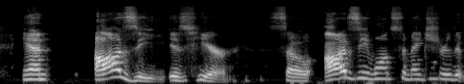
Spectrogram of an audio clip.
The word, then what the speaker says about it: Ozzy: So Ozzy wants to make sure that we pronounce their name correctly. It should be Ozzy. Hard Z, he says.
